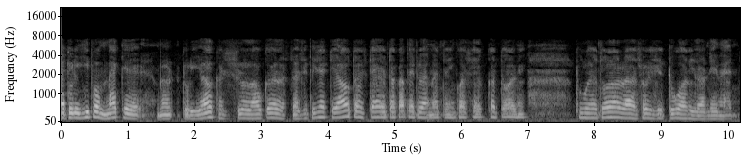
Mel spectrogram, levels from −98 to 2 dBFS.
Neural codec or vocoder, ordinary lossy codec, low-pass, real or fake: codec, 16 kHz, 8 kbps, FreqCodec, smaller model; MP3, 48 kbps; 7.2 kHz; fake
